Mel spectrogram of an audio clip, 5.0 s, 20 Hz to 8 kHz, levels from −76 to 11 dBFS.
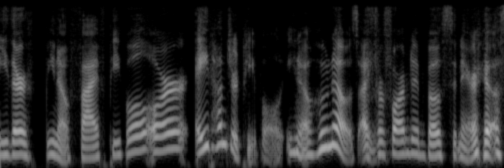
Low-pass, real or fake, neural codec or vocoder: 7.2 kHz; fake; codec, 24 kHz, 0.9 kbps, DualCodec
